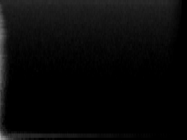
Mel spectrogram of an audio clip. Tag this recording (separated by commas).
Drum, Bass drum, Music, Percussion, Musical instrument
